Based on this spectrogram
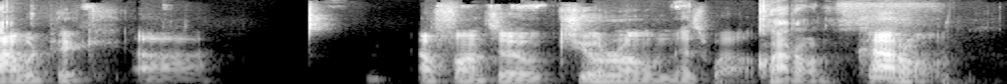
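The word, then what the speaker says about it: Cuarón: would pick uh Alfonso curon as well it's like it's like qw oh they spelled with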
